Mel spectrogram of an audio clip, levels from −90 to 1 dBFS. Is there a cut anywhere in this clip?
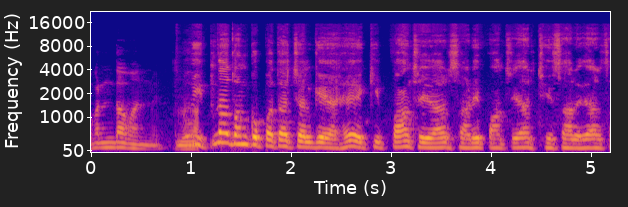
yes; 1 cut; at 1.0 s

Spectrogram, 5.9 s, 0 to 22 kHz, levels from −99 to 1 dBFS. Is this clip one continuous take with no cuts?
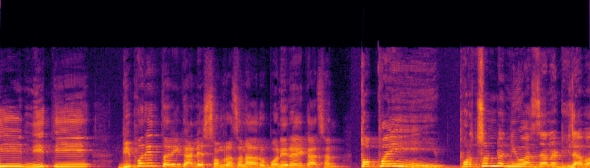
no; 1 cut; at 3.4 s

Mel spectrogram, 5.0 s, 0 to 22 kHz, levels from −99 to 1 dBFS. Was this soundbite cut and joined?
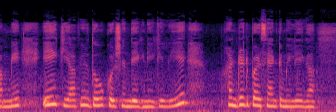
no; 0 cuts

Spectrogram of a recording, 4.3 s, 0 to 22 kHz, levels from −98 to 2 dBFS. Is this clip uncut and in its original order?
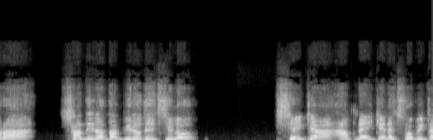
yes; 0 cuts

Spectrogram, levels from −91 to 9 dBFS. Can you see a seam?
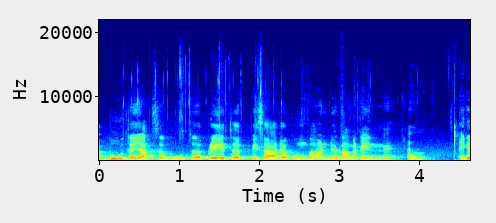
no; 0 cuts

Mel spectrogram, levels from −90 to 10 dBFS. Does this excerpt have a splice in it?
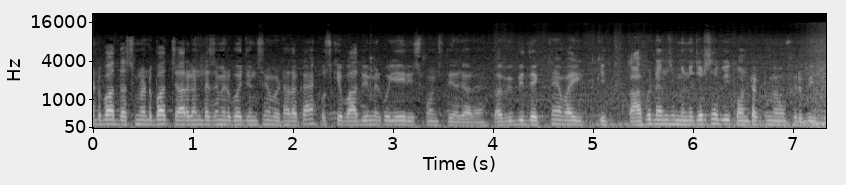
no; 0 cuts

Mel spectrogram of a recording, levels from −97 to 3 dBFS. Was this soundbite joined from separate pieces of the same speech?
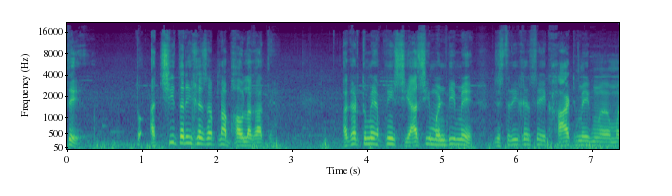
no; 0 cuts

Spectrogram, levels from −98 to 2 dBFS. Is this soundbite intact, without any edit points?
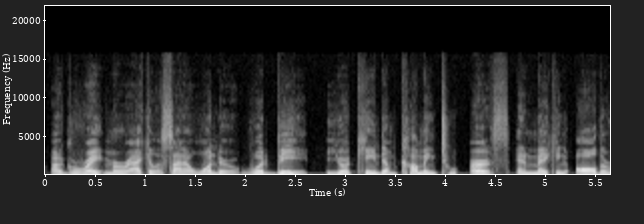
no; 3 cuts; at 1.9 s, 2.8 s, 4.6 s

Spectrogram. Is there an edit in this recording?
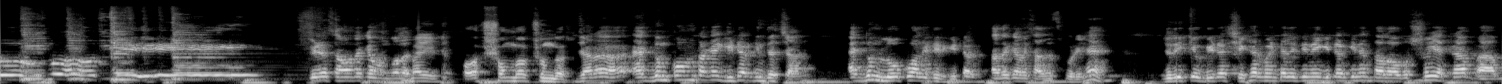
no; 0 cuts

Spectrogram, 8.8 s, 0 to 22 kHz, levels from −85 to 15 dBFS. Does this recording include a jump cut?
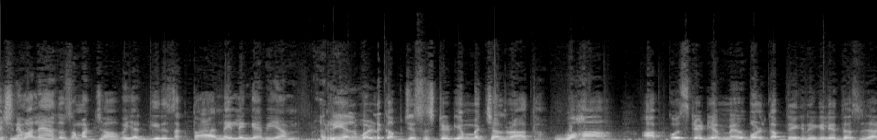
yes; 2 cuts; at 3.0 s, 5.4 s

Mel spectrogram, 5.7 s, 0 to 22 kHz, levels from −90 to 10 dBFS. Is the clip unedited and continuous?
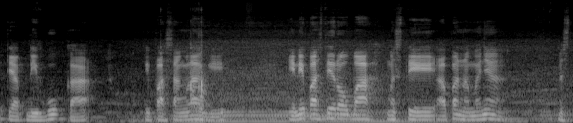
yes; 0 cuts

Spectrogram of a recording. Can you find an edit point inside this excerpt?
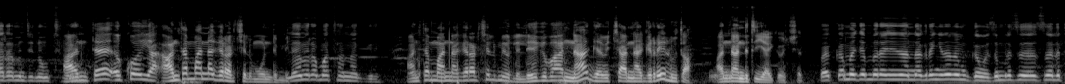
no; 0 cuts

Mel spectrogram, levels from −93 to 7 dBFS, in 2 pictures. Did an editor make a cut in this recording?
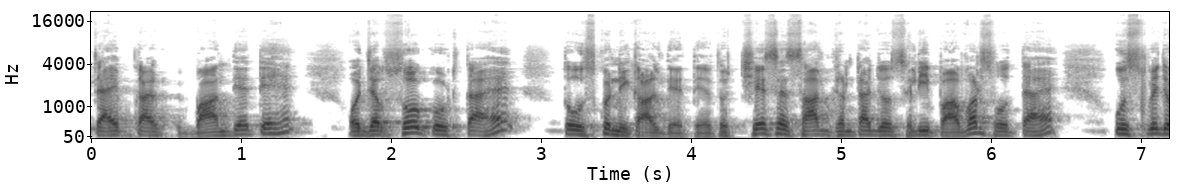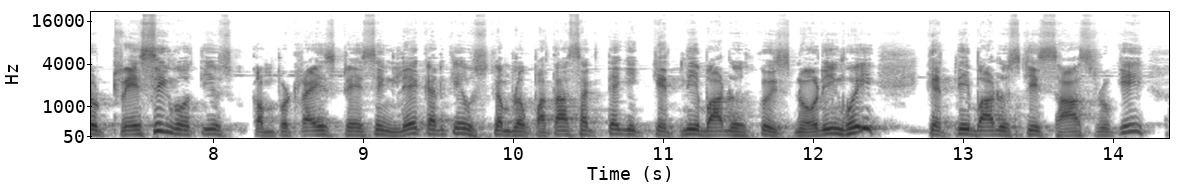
no; 0 cuts

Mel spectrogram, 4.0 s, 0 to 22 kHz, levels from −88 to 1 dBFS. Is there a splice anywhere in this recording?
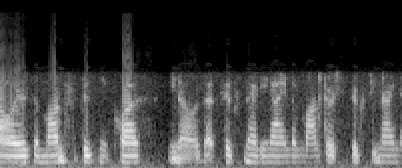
no; 0 cuts

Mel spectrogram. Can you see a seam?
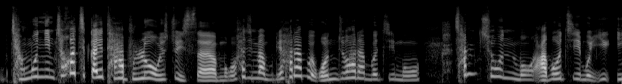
no; 0 cuts

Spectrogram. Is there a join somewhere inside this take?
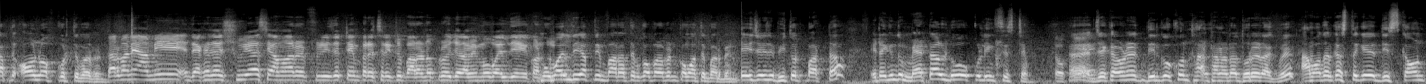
yes; 2 cuts; at 7.4 s, 13.0 s

